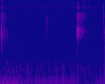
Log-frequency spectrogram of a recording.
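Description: Near silence: room tone, with a faint low hum fading out about half a second in and a faint click about one and a half seconds in.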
